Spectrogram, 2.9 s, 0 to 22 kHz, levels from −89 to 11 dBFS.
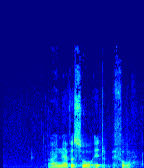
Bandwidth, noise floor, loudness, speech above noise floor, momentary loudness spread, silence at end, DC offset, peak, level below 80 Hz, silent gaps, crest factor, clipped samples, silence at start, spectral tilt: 16 kHz; -68 dBFS; -35 LUFS; 34 dB; 10 LU; 0.2 s; under 0.1%; -16 dBFS; -84 dBFS; none; 20 dB; under 0.1%; 0.95 s; -4 dB/octave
